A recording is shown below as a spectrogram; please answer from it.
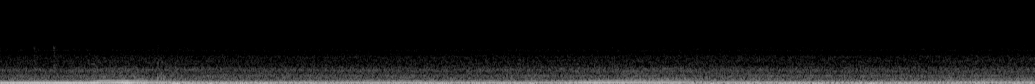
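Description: C7 Corvette's V8 engine heard from inside the cabin, running at low revs, about 1,000 rpm, while the car rolls along at walking-to-jogging pace. Its low hum steps up in pitch about a second in as it shifts down a gear, and rises slightly again around six seconds.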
